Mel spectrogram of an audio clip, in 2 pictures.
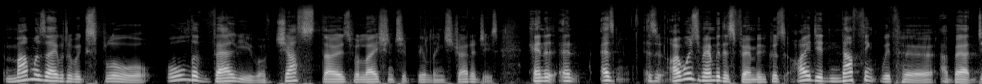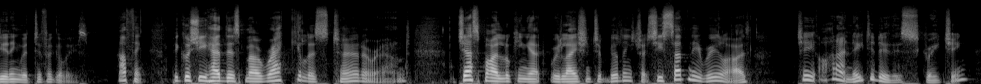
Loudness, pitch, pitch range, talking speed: -22 LUFS, 140 Hz, 115-175 Hz, 175 wpm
